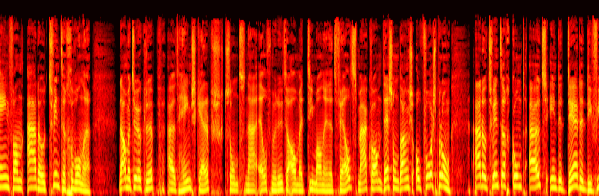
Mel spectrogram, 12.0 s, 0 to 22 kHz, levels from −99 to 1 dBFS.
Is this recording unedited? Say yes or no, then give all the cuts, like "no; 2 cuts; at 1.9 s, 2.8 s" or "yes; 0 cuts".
yes; 0 cuts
